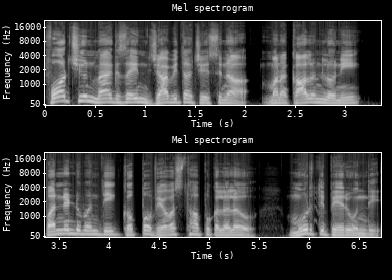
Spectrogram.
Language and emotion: Telugu, neutral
